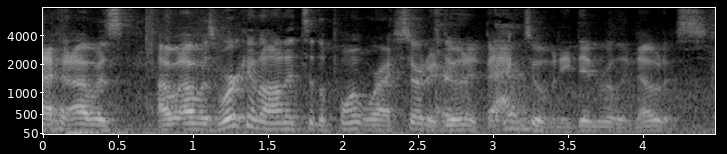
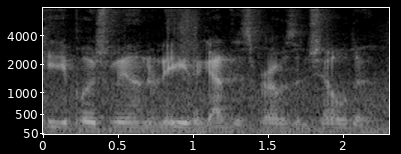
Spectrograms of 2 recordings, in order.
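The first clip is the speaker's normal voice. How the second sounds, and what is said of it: Impression of a friend's voice. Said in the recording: “good Breeze impression”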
